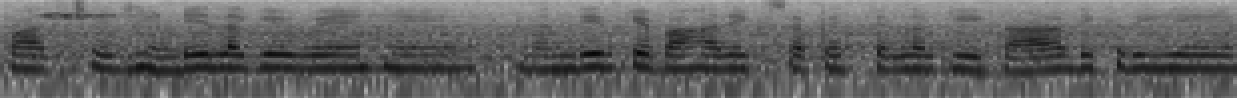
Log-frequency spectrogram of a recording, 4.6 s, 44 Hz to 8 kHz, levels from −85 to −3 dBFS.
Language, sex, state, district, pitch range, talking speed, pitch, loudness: Hindi, female, Bihar, Lakhisarai, 210-220 Hz, 220 wpm, 215 Hz, -15 LUFS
